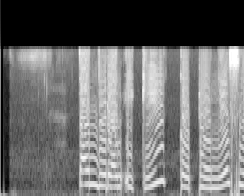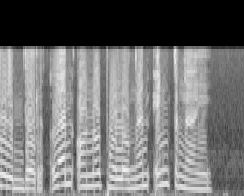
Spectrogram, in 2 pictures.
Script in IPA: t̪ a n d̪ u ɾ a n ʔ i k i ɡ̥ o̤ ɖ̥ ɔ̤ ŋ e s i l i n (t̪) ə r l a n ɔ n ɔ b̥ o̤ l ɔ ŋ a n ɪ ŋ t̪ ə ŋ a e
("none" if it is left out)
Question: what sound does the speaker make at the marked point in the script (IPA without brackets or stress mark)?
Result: d̪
